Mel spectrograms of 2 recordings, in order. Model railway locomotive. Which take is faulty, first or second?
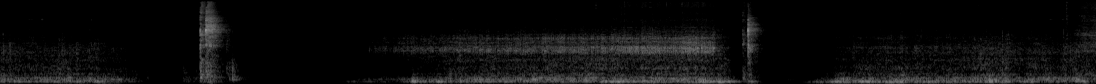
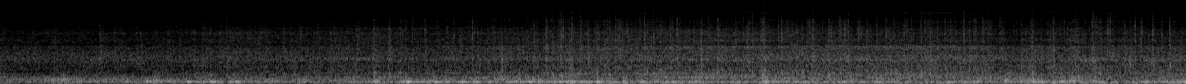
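first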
